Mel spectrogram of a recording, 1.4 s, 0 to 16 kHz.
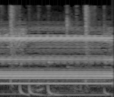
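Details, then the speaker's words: Table fan set to speed 2 or 3 gives a steady electrical hum and buzz with no rise in pitch; the motor is powered but stalled. It still won't run after a new capacitor, and the shaft/bearing is suspected of seizing. "ஆனால் கெப்பாசிட்டர் புதுசு மாற்றிட்டோம், ஆனால் ஓடலை. இப்போ இது எதனால் அப்படிங்கிறத நம்ம பார்ப்போம். ஓகேங்களா? இது என்ன பிரச்சனைன்னா இந்த சாஃப்டாக தான் இருக்கும்."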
